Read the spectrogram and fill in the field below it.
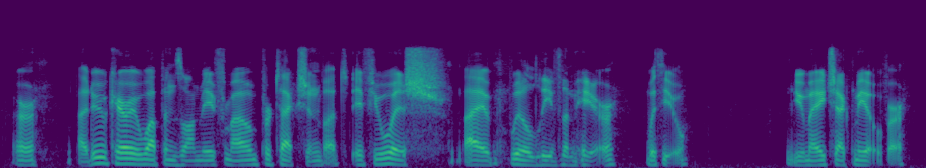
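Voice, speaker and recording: Putting on a character voice, a man speaks in a flat monotone at medium pitch. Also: moderate pace. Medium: actual play. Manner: polite, formal.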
